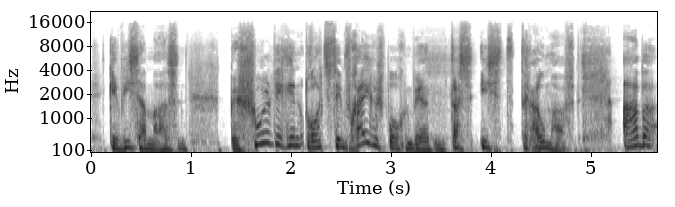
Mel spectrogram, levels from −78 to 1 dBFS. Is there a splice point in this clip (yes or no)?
yes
